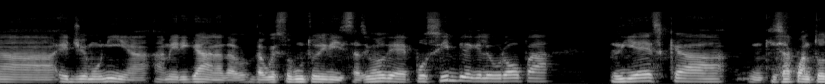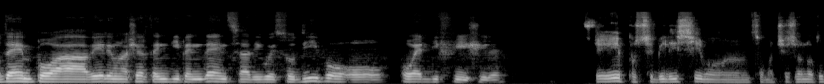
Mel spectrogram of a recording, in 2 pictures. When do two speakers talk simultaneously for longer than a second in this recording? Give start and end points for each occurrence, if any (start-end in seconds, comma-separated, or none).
none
